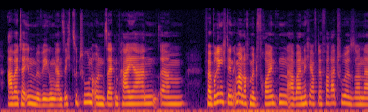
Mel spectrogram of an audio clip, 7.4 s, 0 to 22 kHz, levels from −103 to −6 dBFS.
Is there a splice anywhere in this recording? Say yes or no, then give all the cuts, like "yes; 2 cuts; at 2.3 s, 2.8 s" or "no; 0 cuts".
yes; 2 cuts; at 1.8 s, 3.1 s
